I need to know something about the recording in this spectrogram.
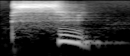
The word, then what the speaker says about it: psy: Attention, en français, on prononce bien le P. On dit psy, psychanalyste, psychologue, un psy, on dit souvent je vais chez le psy.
